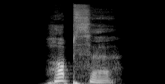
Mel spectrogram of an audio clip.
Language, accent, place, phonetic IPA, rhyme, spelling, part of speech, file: German, Germany, Berlin, [ˈhɔpsə], -ɔpsə, hopse, verb, De-hopse.ogg
- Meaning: inflection of hopsen: 1. first-person singular present 2. first/third-person singular subjunctive I 3. singular imperative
